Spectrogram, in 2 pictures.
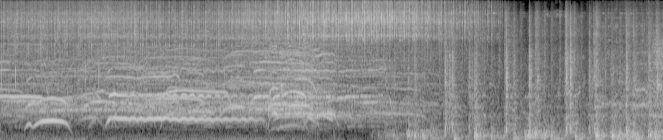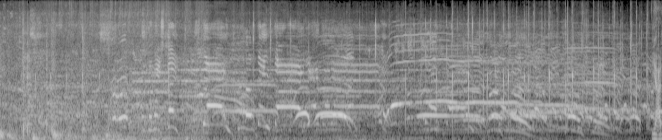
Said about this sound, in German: gebe ich euch jetzt erstmal Einblicke, ähm, wie nämlich die Stimmung der Zuschauerinnen und Zuschauer vor Ort war. Hier mal ein paar Einblicke dass ihr mal mitbekommt, wie die Leute abgegangen sind in, in Berlin.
